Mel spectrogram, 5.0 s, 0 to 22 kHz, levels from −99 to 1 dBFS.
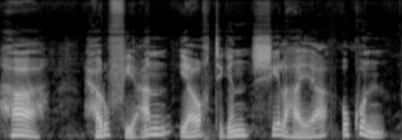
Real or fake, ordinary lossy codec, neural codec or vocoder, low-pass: real; none; none; none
